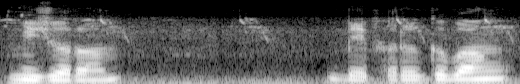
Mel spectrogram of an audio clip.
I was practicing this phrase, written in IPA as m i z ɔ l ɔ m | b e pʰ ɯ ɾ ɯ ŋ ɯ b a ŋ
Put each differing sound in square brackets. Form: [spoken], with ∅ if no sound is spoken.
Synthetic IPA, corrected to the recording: m i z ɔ [ɾ] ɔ m | b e pʰ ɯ ɾ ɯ [ɡ] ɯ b a ŋ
